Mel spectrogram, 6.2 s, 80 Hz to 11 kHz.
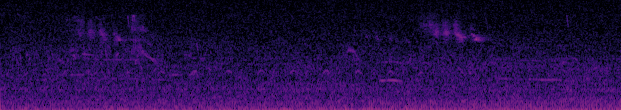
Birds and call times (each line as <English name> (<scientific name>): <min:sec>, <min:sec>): Red-backed Scrub-Robin (Cercotrichas leucophrys): 0:04.5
